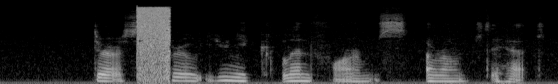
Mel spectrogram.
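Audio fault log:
1.37–1.70 s, samples built from the wrong bytes: the speech gives way to a burst of loud, harsh broadband noise for about a third of a second. Each sample's bytes are combined wrongly, so the rapidly fluctuating low-order bits end up dominating every value.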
